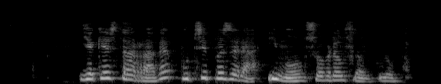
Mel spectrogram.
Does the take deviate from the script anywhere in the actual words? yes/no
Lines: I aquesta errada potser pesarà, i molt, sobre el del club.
no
